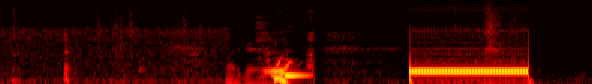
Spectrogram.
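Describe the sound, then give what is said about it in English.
A telephone line rings once on an outgoing call: a steady, loud electronic tone lasting about a second, preceded by a short swooping tone over faint line hiss. “I'm going to try your other phone number to see if you'll answer.”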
